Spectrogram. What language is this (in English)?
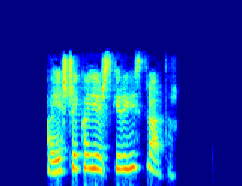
Belarusian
